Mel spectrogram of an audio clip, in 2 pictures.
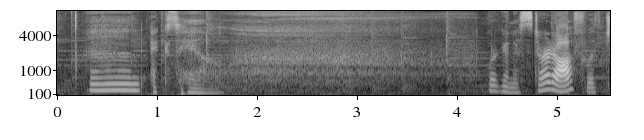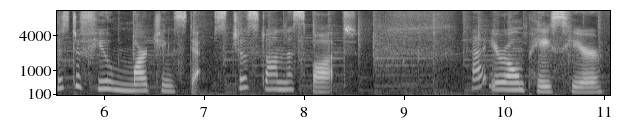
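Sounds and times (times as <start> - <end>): quiet background music: 0.0 - 11.0
long breath exhaled: 1.6 - 4.4, 8.8 - 9.6.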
